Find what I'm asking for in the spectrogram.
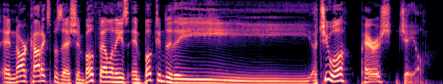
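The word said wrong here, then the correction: Ouachita: I said that wrong. – I wouldn't know how to say it right. – It's Ocheeta. So. Ocheeta Parish Jail.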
